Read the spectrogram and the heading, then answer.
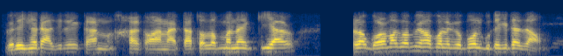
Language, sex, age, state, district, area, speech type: Assamese, male, 60+, Assam, Nagaon, rural, conversation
